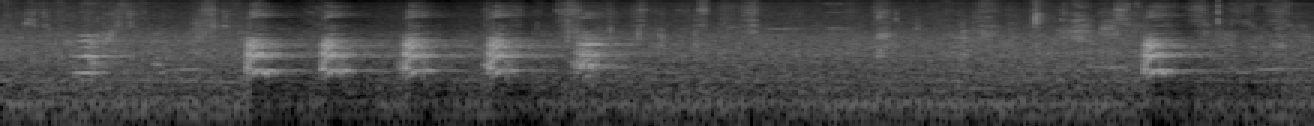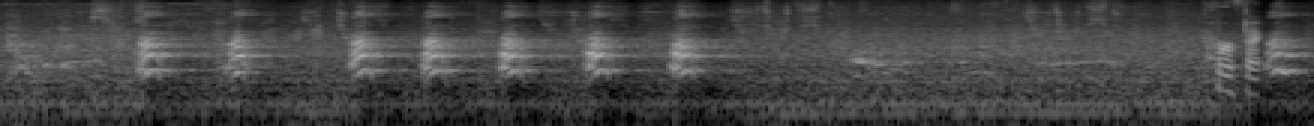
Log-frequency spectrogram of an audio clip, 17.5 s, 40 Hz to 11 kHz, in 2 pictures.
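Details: A 4-year-old, 87-pound Pit Bull Terrier mix up for adoption, barking in bursts: clipped, ringing barks in rapid series of five to six, pausing, then another volley, with a few brief high yips and faint human voices between.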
